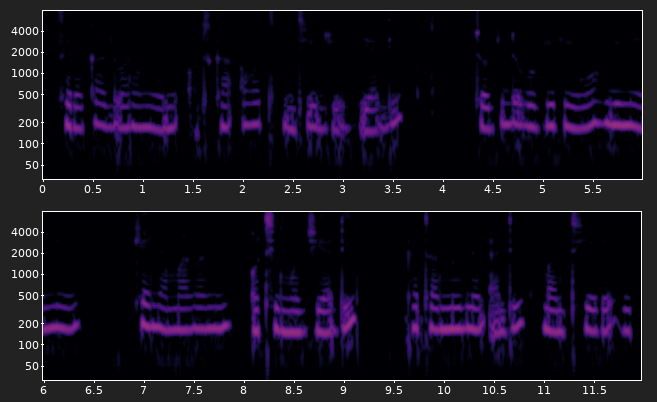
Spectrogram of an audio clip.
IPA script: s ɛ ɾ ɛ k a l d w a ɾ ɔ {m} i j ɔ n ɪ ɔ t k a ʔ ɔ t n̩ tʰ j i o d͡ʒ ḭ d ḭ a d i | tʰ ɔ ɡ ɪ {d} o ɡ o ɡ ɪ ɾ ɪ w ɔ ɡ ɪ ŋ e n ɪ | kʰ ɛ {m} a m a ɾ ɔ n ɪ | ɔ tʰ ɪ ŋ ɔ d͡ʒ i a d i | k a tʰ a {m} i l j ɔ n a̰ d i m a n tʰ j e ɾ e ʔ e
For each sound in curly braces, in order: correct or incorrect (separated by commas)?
incorrect, correct, incorrect, correct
